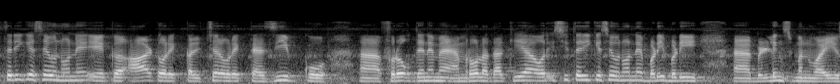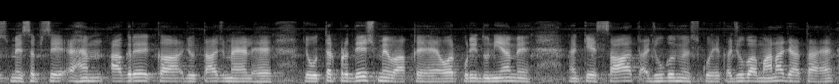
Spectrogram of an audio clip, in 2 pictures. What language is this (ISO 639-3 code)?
urd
